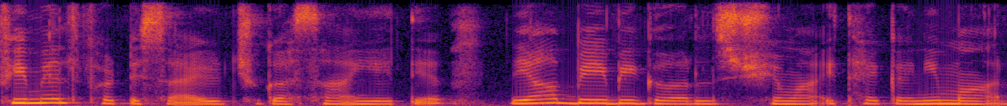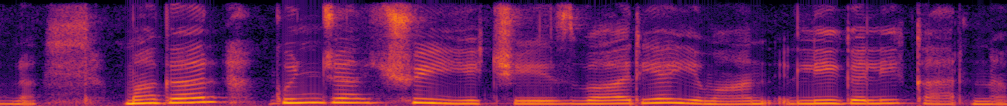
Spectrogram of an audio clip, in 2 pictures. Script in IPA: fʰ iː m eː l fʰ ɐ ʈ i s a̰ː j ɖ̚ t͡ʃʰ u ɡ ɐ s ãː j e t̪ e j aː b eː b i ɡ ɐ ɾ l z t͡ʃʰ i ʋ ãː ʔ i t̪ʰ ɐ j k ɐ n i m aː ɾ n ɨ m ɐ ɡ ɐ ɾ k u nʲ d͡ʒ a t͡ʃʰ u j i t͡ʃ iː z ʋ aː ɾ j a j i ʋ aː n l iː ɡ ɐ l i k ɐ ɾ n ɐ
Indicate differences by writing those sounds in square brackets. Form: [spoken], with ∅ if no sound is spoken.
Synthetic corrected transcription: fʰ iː m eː l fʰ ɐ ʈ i s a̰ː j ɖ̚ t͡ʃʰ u ɡ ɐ s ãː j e t̪ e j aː b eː b i ɡ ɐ ɾ l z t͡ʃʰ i ʋ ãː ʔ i t̪ʰ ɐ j k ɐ n i m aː ɾ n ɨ m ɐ ɡ ɐ ɾ k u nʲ d͡ʒ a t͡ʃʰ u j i t͡ʃ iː z ʋ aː ɾ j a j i ʋ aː n l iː ɡ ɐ l i k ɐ ɾ n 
